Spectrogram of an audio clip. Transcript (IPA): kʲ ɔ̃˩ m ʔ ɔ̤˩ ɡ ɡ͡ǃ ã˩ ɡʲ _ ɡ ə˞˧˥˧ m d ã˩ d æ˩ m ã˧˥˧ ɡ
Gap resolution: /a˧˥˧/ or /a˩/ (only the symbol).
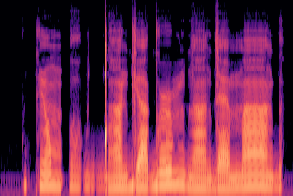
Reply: a˩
